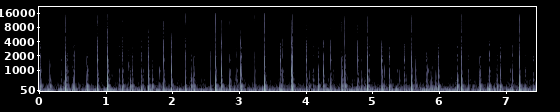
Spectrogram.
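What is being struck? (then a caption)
Metal microphone capsules of a handheld recorder tapped with long acrylic nails. Long almond-shaped acrylic nails tap quickly and steadily on the tops of a Zoom recorder's small, hollow metal X/Y microphone capsules. Dozens of short, dry clicks sound close up, each with a soft low thump and a brief bright tick that dies away almost instantly. The taps repeat in an uneven, continuous patter with no talking.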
